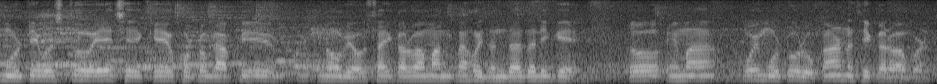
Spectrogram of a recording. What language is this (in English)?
Gujarati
